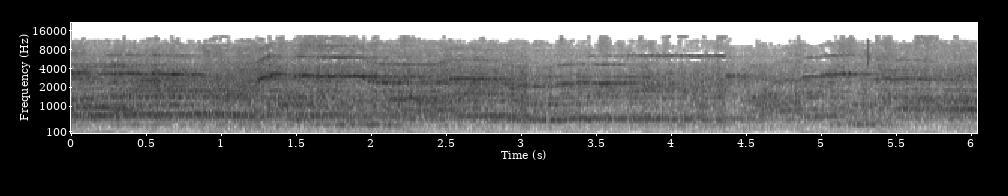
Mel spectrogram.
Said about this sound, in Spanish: Los aficionados del Valencia que le gritaban a segunda, pero lamentablemente a más de 400 kilómetros en el Camp Nou jugaba el Barça y gritaban esto. El mismo grito sonaba en Valencia, sonaba en Mestalla y sonaba en el Camp Nou.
